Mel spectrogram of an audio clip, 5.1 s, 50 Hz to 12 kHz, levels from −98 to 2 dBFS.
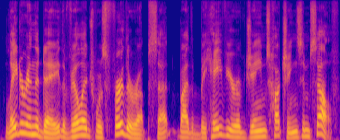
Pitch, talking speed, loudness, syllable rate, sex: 145 Hz, 190 wpm, -18 LUFS, 5.3 syllables/s, male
